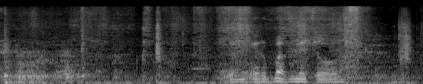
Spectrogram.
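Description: Irregular rubbing and scraping noises, with a brief stretch of a man's voice from a little after two seconds in.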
